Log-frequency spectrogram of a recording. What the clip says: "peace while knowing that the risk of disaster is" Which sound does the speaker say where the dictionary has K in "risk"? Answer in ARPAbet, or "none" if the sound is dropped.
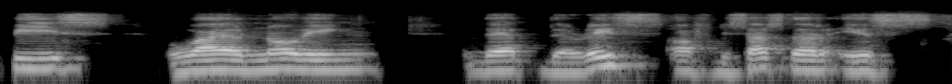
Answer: none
